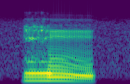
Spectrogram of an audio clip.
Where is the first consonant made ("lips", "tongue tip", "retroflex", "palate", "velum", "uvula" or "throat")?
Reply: throat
